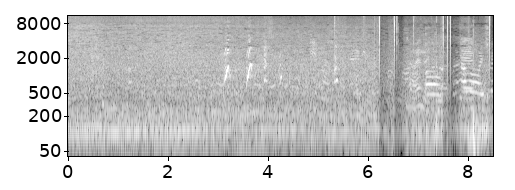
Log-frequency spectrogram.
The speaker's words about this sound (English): the Queen loved dogs and a little dog barking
